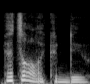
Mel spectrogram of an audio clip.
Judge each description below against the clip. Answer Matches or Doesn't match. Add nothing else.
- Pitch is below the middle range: Matches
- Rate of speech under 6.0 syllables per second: Doesn't match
